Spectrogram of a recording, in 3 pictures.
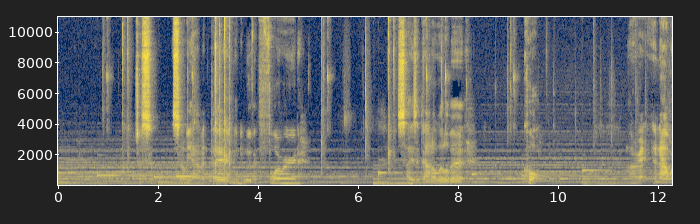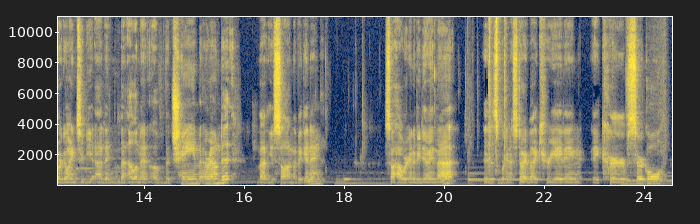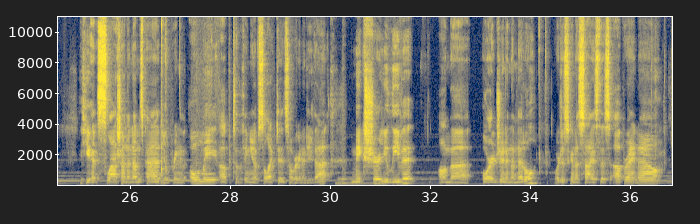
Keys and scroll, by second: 1.4 s, 3.1 g, 6.6 s, 21.0 shift+a, 26.6 KP_Divide, 34.3 s.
